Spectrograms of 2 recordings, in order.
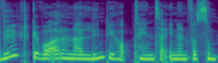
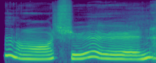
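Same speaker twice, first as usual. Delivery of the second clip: usual speaking voice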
